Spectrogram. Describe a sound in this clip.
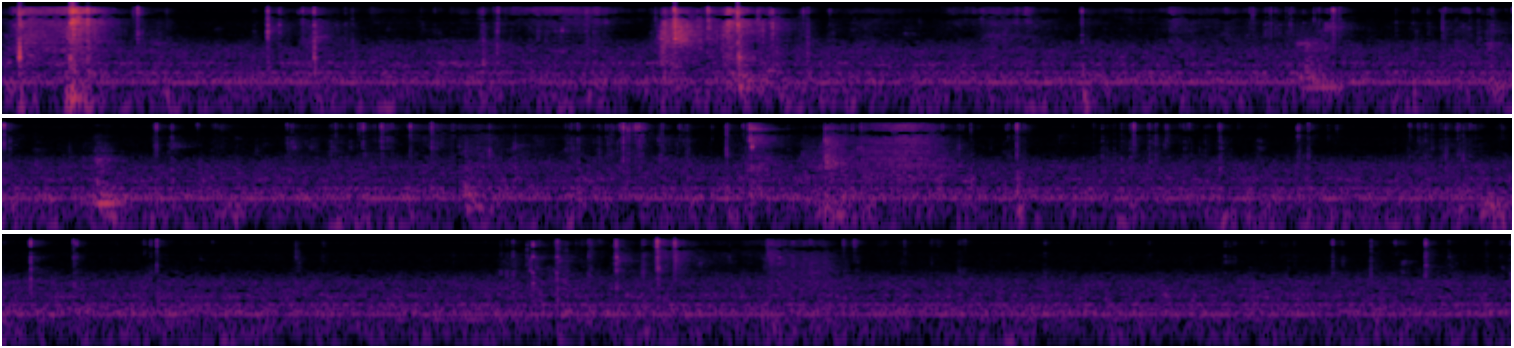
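A knife shaves and scrapes thin curls from a bar of soap, close by.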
